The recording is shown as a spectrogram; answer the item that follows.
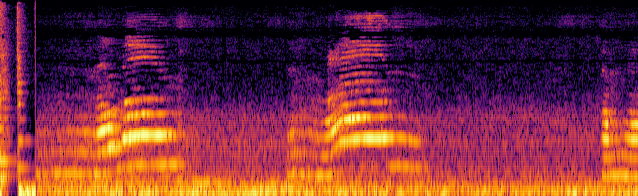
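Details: Domestic cat in a home gives two drawn-out, rising-then-falling meows about two seconds apart, followed by a short third meow, over a steady low hum.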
